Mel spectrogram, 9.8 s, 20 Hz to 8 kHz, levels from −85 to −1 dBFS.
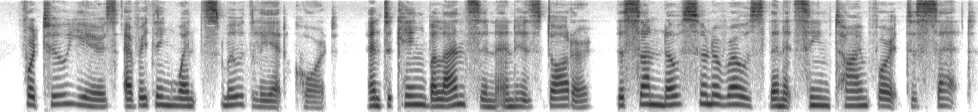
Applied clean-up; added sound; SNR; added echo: neural mask model Resemble Enhance denoiser.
